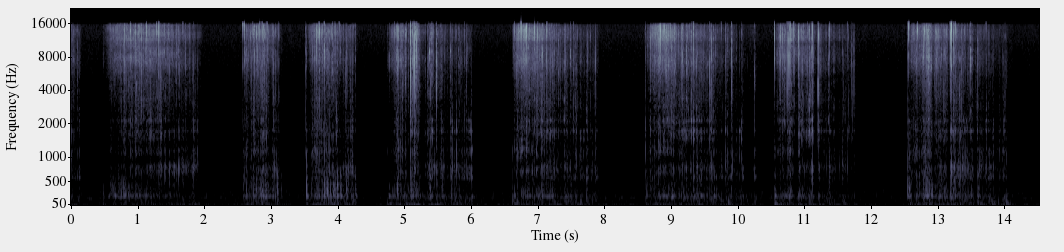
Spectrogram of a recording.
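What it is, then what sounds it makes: Rhinestone-covered hard-shell clutch. Long nails tap and scratch the top of a hollow black hard-shell clutch covered in multicolor rhinestones, resting on white fur. Quiet, dry scratching and crunchy rasping come in bursts of a second or two, split by brief pauses. Occasional sharper taps ring against the hollow shell.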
